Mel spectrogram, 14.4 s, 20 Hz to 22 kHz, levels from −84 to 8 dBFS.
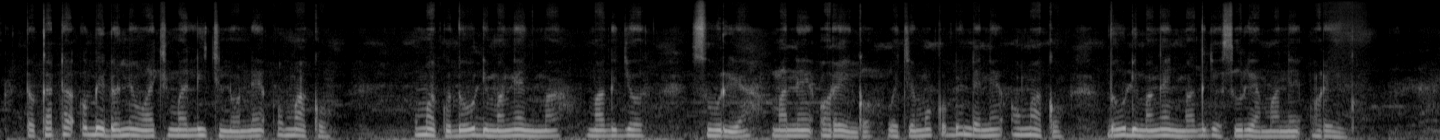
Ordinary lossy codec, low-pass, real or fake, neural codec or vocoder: none; none; fake; codec, 44.1 kHz, 7.8 kbps, DAC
